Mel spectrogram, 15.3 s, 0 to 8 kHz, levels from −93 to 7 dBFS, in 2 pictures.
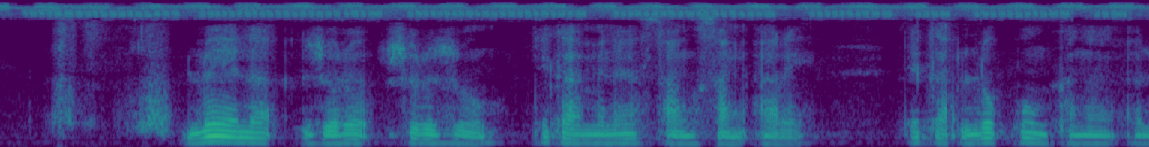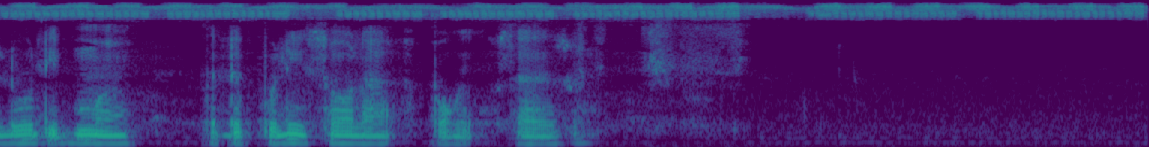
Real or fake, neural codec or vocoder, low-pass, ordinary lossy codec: real; none; 7.2 kHz; AAC, 32 kbps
